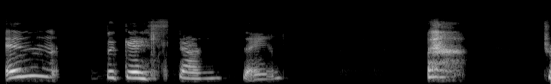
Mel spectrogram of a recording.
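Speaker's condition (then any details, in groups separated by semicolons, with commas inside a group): Cerebral palsy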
